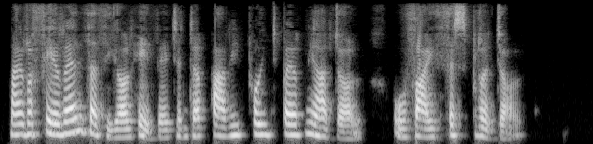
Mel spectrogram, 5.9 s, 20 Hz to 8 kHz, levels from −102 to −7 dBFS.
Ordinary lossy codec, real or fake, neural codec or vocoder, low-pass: AAC, 48 kbps; real; none; 7.2 kHz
